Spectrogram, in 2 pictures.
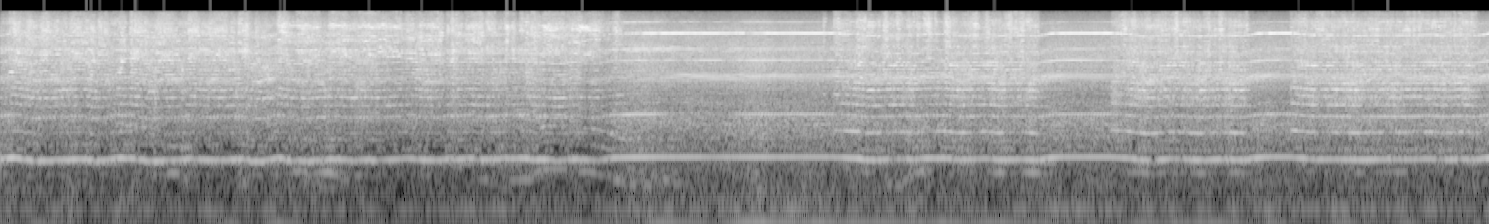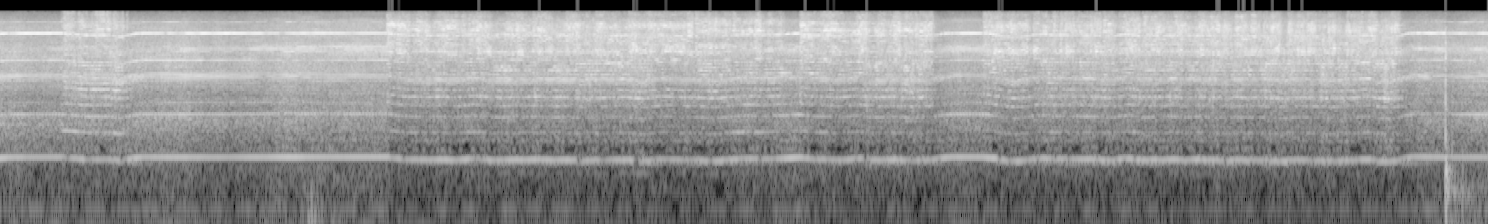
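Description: Dremel rotary tool with a small abrasive cut-off wheel grinding steel: a steady, high motor whine over a grinding hiss, its pitch dipping slightly now and then.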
